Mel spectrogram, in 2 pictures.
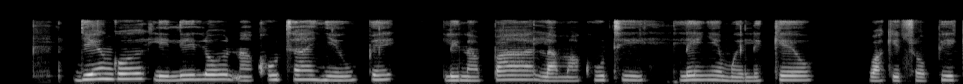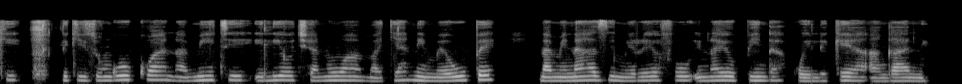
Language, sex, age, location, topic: Swahili, female, 25-35, Mombasa, government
